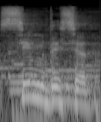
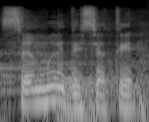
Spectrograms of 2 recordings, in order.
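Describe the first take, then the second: First: The first part keeps its base form. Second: The first part takes a case ending. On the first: The speaker calls it right. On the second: The speaker calls it wrong.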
